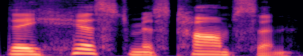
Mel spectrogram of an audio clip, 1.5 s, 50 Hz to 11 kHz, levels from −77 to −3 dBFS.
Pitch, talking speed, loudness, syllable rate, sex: 160 Hz, 160 wpm, -18 LUFS, 4.3 syllables/s, female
